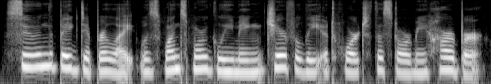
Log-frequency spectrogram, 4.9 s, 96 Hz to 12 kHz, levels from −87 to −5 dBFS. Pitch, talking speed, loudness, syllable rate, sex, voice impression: 210 Hz, 170 wpm, -16 LUFS, 4.5 syllables/s, female, slightly gender-neutral, slightly young, slightly muffled, calm, kind, slightly modest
